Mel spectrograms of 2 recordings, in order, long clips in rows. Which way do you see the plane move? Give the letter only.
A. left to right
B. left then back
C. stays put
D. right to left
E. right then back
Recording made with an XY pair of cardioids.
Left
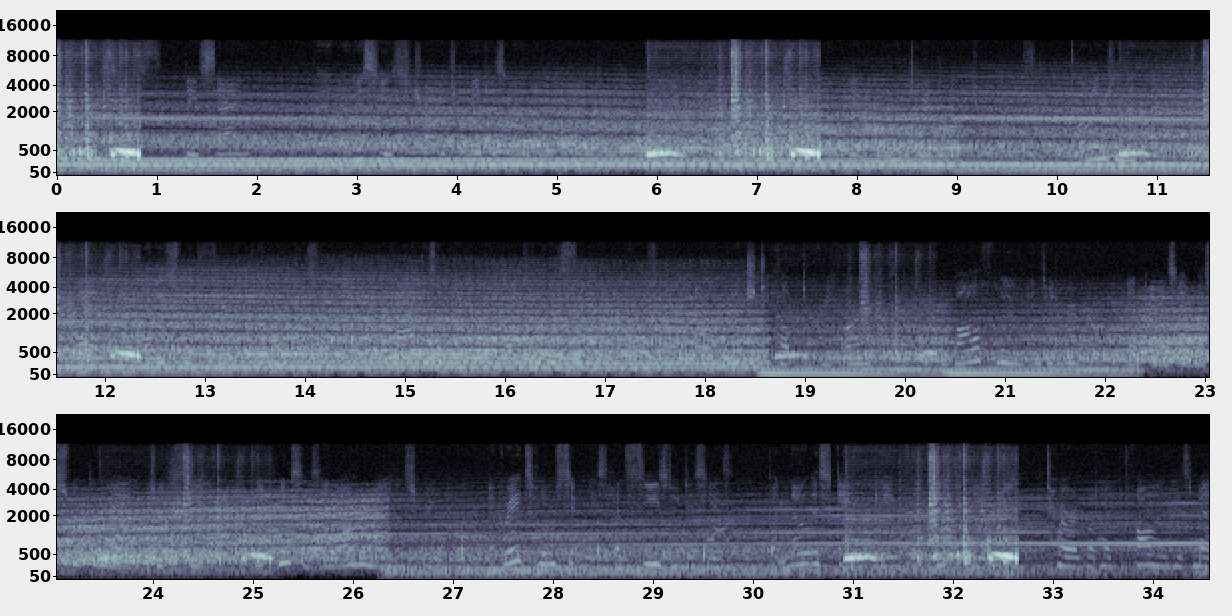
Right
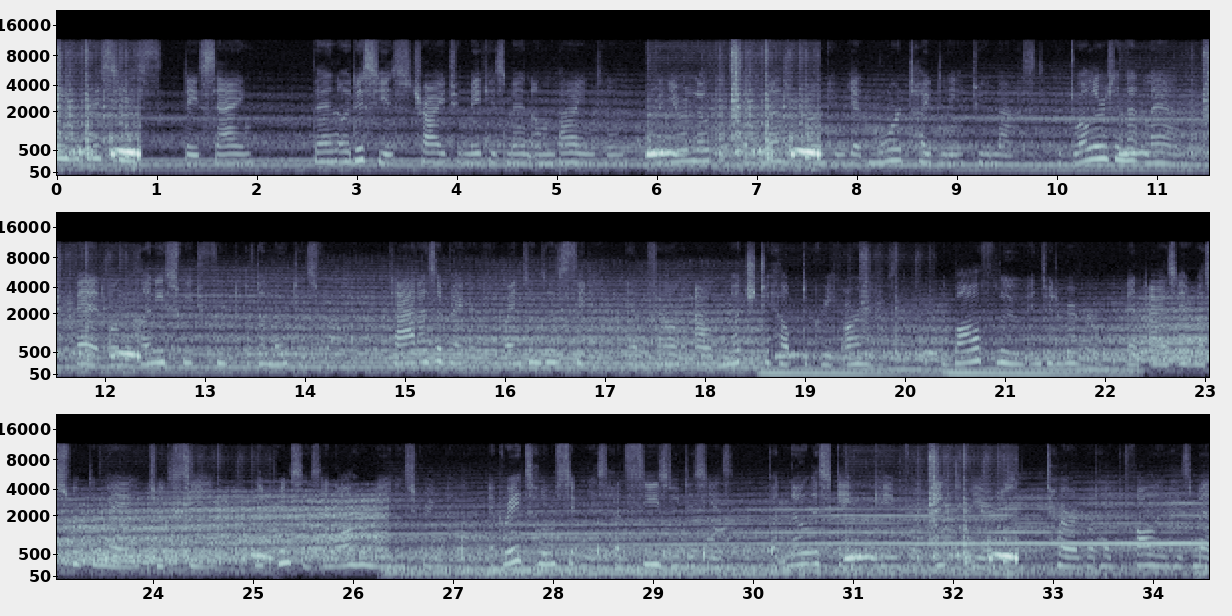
A.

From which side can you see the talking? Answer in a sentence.
You can hear the talking on the right.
